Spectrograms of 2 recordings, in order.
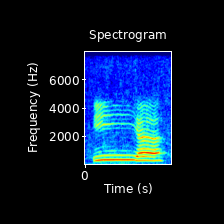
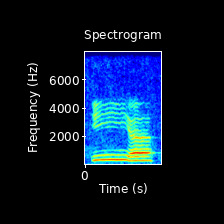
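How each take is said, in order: Both takes have the same delivery.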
